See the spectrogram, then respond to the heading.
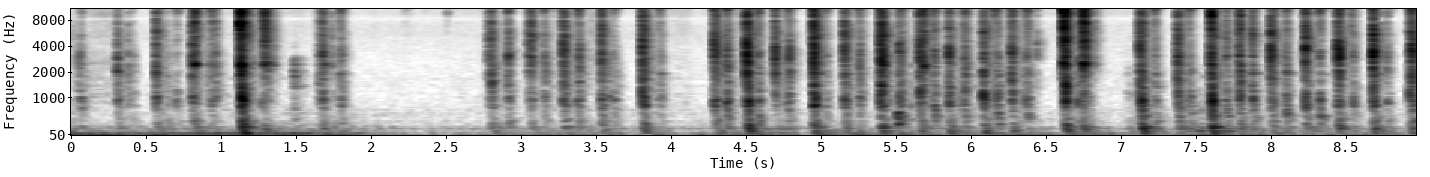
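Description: A black plastic computer keyboard is typed on with the fingertips and long nails of both hands. Fast, bright clicking taps with a low thud underneath come in quick runs, with a short pause near the two-second mark before the typing resumes.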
